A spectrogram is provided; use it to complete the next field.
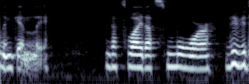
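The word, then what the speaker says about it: Genly: So they can't pronounce the L. That's interesting. Genley.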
